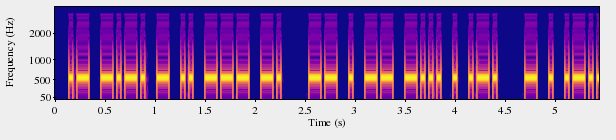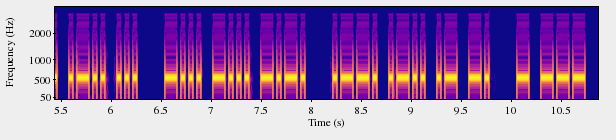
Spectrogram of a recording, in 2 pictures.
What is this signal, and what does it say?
Morse code, heard as a keyed tone, about 30 wpm, 550 Hz. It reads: ACTION MEMBER TELLS BBC PLAN TO
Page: news headlines in morse code at 30 wpm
